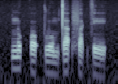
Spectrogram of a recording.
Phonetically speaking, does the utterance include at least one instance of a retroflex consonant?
no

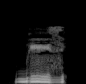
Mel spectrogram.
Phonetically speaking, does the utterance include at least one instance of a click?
no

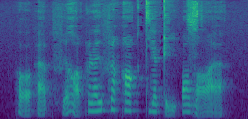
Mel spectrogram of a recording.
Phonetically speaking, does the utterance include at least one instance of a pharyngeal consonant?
no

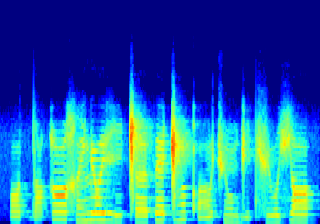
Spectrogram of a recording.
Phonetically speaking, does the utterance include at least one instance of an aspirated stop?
no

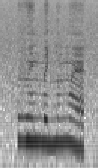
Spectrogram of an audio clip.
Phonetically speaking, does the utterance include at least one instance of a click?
no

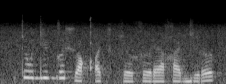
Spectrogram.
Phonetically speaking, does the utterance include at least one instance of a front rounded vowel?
yes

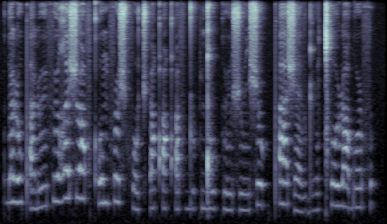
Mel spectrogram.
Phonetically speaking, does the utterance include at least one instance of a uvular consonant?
yes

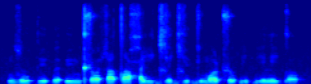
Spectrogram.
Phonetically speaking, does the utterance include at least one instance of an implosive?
yes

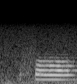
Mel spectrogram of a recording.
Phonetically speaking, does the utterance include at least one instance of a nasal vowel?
no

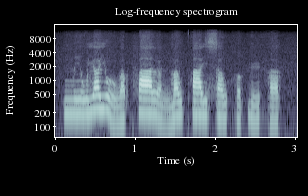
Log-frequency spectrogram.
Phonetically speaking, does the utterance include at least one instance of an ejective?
no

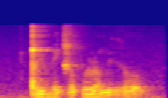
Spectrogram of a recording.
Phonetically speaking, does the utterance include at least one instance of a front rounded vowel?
yes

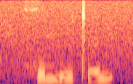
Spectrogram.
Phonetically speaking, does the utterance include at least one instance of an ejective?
yes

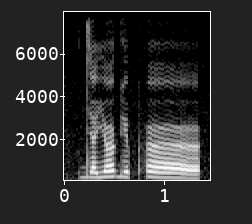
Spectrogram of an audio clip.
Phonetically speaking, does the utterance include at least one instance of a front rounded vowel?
yes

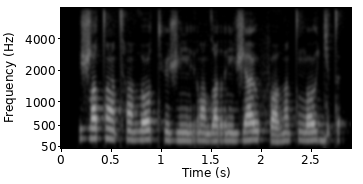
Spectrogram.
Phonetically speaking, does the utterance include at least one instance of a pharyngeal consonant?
no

